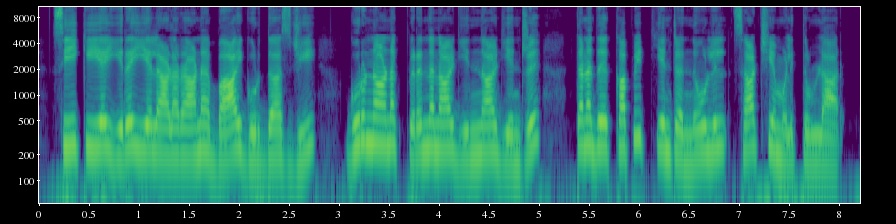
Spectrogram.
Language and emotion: Tamil, neutral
